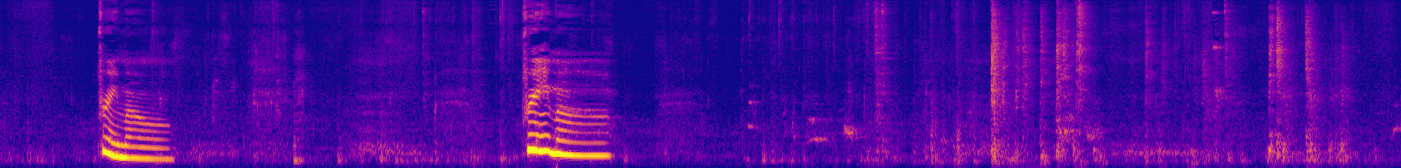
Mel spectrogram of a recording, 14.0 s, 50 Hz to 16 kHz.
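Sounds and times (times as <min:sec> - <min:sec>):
puppies scuffling: 0:00.0 - 0:05.2, 0:06.2 - 0:14.0
puppies whimpering and squeaking: 0:07.4 - 0:08.9.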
